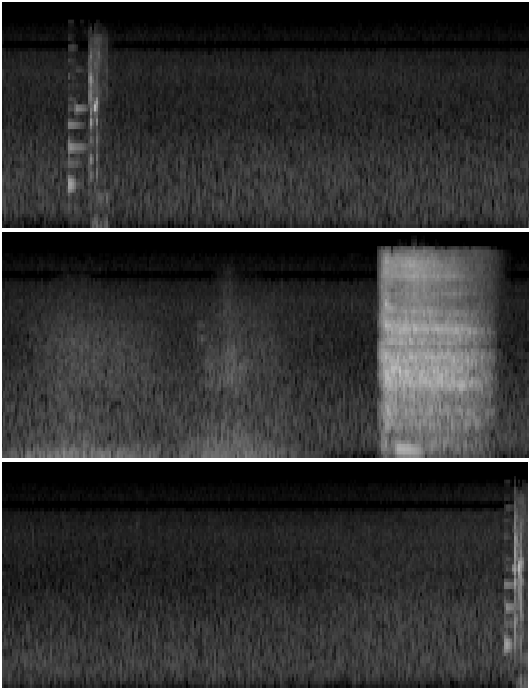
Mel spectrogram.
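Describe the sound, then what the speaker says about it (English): A character's gasp in the video game Genshin Impact comes as a soft, breathy intake amid mostly quiet game audio, followed by a brief bright chime-like sting. "I heard Yehuda gasp"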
